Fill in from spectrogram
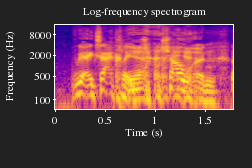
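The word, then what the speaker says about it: Chorlton: And I was like, whoa, it's Cholton. don't you dare pronounce it like it's spelt. It's Cholton.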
